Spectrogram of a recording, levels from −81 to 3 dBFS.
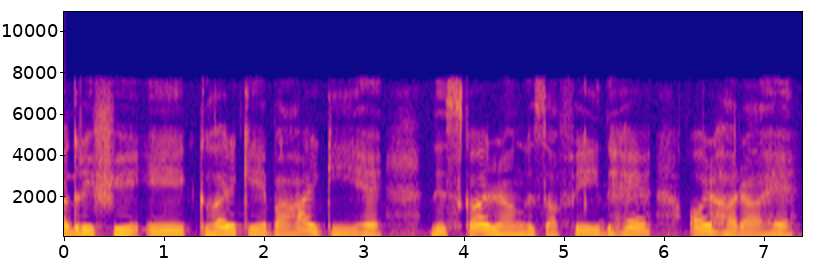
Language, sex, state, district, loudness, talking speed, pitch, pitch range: Hindi, female, Jharkhand, Ranchi, -15 LUFS, 115 wpm, 215 Hz, 200-265 Hz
